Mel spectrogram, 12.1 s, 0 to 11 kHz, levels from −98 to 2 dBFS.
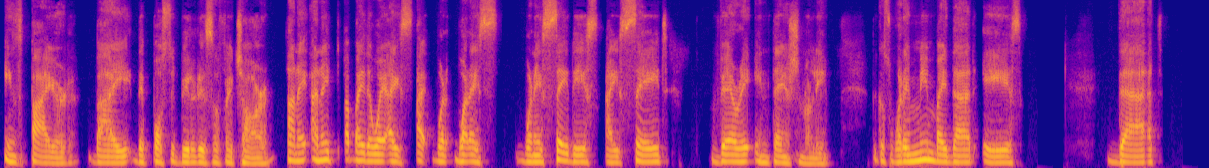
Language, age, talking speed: English, 30-49, 175 wpm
